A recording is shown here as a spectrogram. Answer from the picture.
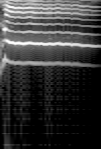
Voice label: NOOO, Italian; Worms Armageddon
